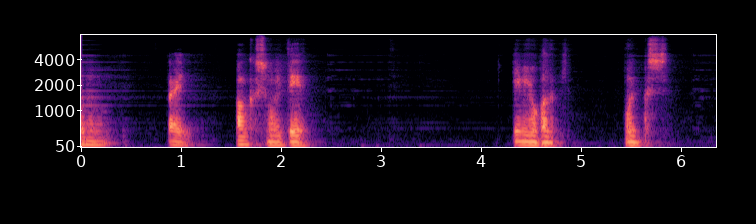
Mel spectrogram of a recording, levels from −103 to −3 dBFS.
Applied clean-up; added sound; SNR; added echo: neural mask model DeepFilterNet 3.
